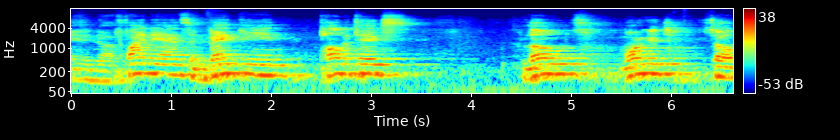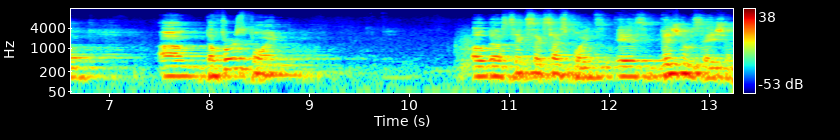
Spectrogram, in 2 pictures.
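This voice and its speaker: A man with a fairly high voice talks at a fairly slow pace, leaving long, frequent pauses. Noticeable background noise and audible room echo come through. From Chile. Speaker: clothing businessman and real estate investor. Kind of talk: motivational talk to business audience.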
